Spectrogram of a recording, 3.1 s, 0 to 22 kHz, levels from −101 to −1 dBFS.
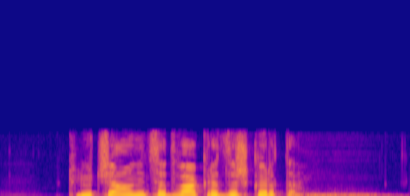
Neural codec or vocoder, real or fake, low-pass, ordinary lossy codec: none; real; 7.2 kHz; none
